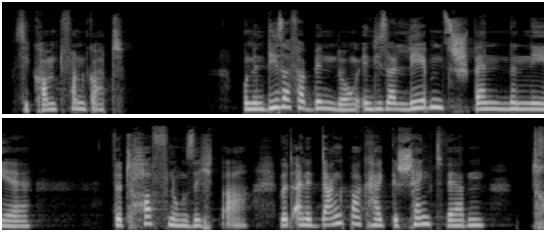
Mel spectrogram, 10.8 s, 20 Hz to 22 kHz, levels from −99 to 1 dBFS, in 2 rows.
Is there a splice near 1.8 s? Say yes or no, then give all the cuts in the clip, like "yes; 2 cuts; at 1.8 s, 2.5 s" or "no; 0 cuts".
no; 0 cuts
